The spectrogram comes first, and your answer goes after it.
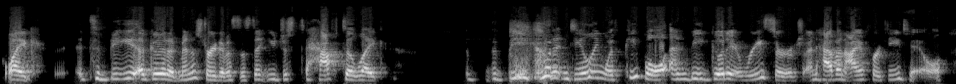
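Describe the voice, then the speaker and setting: A woman's voice: fairly high pitch, normal speed, breathy edge. Chatty young woman full of fillers. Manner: chatty, many fillers and restarts. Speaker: interview guest, freelance writer. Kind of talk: casual conversational interview.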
